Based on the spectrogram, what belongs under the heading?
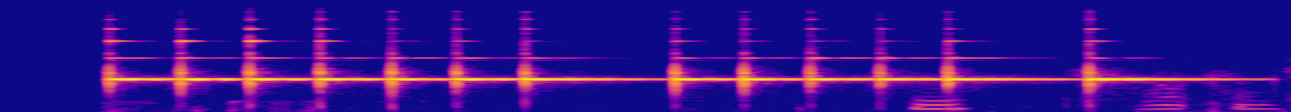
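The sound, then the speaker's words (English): The carol melody Good King Wenceslas plays on bright, ringing chimes, about a dozen struck notes in a steady rhythm with one short pause, each note ringing on into the next. Faint voices murmur briefly near the end. “Good King Wenceslas looked down on the feast of Stephen.”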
